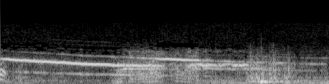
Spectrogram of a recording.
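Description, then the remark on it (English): A police squad car called to a robbery sounds a loud siren that wails and slowly winds down in pitch over a rumbling engine, ending with a dull thump and some clatter. “Somebody here called for a squad car.”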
